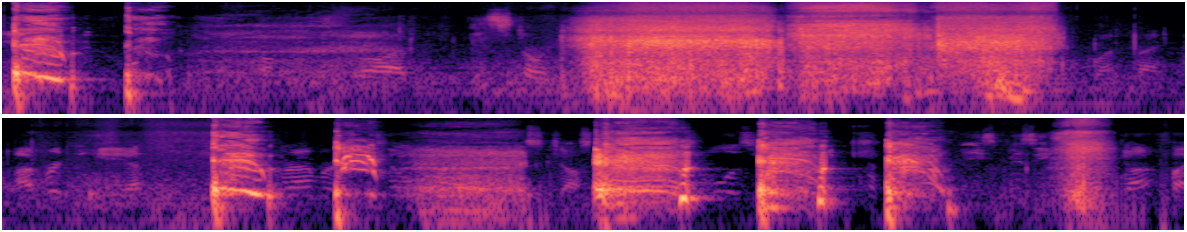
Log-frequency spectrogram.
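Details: Person with a stuffy cold trying to clear a blocked nose: harsh breathy induced sneezes and sniffing, then a run of short coughs and throat clearing.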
